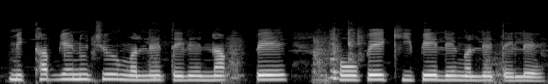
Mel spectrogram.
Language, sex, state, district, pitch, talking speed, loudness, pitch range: Wancho, female, Arunachal Pradesh, Longding, 210 Hz, 175 wpm, -14 LUFS, 200-225 Hz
